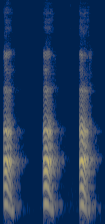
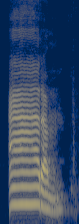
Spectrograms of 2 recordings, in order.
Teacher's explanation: it sounds just like the O is reduced to uh or like you are skipping the vowel Al together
